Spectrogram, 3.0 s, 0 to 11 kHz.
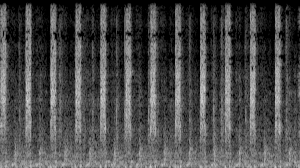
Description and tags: Billeter Klunz 50kg flat belt drive rotation quantized to 80bpm (orig. 82bpm) with 12 hits.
